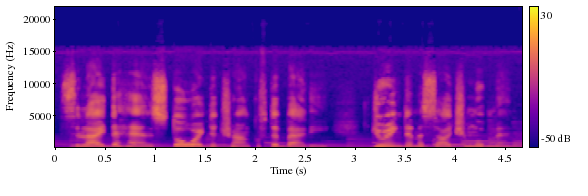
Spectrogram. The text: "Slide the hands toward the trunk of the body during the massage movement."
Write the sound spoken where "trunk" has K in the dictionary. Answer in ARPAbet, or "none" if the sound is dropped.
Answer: K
